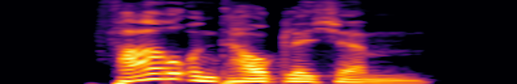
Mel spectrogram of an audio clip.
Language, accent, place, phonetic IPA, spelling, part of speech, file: German, Germany, Berlin, [ˈfaːɐ̯ʔʊnˌtaʊ̯klɪçm̩], fahruntauglichem, adjective, De-fahruntauglichem.ogg
- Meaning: strong dative masculine/neuter singular of fahruntauglich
